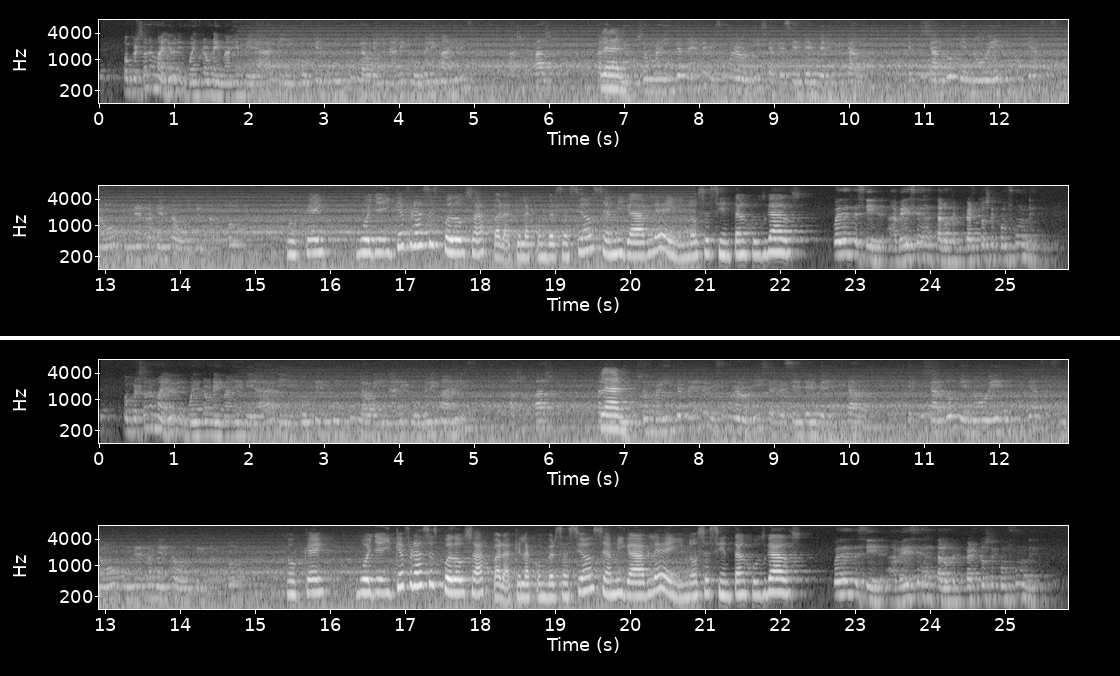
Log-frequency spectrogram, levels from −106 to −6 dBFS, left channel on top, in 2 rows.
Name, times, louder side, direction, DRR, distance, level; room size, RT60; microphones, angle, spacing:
voice 1, 0.3-5.0 5.5-6.0 6.6-10.2 10.8-14.8 22.7-25.4, equal, 30° left, 5 dB, 2.8 m, -34 dB
sound 1, 1.8-20.9, left 1 dB, 55° left, 1.6 m, -35 dB
voice 2, 6.7-7.0 15.4-15.9 16.3-22.2, right 1 dB, 25° right, 11 dB, 0.5 m, -23 dB
18.5 x 6.7 x 7.7 m, 0.88 s
head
